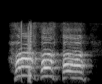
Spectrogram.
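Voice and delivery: high, loud cartoon guffaw; goofy laugh. Sidekick mocking his partner, goofy high laugh. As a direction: laugh like a dim buffoon. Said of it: "Dummerton laughed".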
